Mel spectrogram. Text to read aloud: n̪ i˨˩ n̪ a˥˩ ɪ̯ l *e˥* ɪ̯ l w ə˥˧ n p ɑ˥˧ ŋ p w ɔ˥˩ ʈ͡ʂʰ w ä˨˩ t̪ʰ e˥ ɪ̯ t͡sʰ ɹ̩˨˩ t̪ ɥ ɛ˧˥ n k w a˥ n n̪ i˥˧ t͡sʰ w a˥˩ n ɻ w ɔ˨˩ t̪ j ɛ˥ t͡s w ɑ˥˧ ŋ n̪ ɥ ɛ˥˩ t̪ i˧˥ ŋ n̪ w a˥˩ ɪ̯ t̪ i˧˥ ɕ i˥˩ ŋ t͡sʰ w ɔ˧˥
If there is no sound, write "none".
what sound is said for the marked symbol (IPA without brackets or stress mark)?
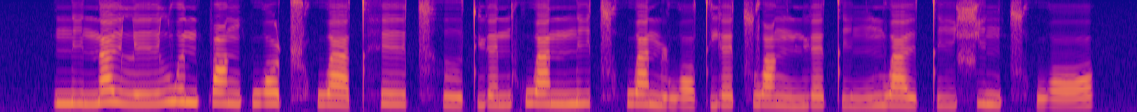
e˧˥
